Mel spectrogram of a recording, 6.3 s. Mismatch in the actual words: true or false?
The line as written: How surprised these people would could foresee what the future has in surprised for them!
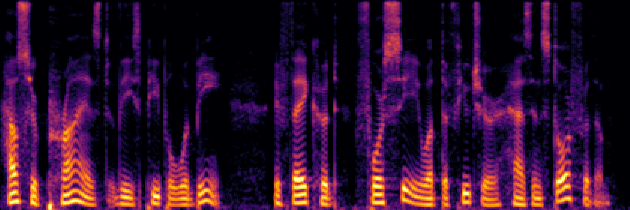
true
